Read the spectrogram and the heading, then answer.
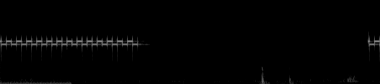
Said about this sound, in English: With his heart still pounding, Daniel opens his eyes, rolls onto his side, and fumbles for the phone on the nightstand. He sees it's his sister who's calling.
